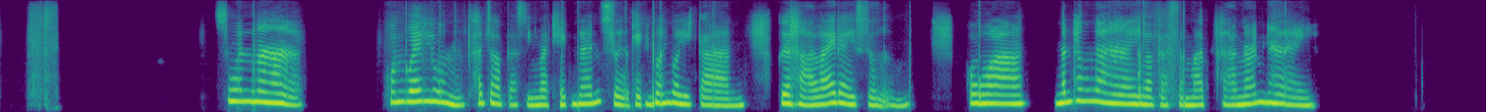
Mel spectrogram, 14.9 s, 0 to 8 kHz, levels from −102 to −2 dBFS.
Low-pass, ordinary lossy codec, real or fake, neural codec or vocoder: none; none; fake; codec, 16 kHz, 1 kbps, FreqCodec, larger model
